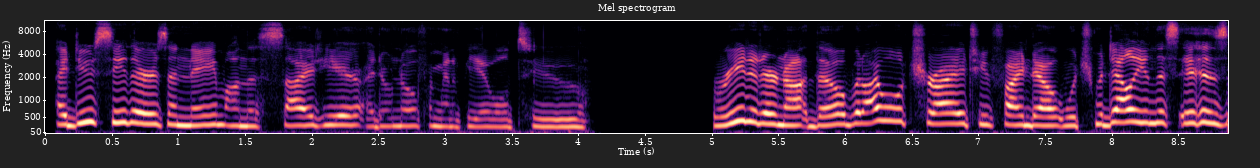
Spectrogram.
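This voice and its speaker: A woman's voice: high voice, smooth, no room sound. A young adult woman, hosting a casual hobby haul vlog in an enthusiastic, gushing way. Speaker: video host, hobby collector.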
